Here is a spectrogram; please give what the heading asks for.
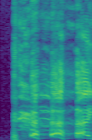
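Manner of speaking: loud high laugh at the critics; burst of high laughter. Real, not acted. To his cohost about the critics, a high burst of laughter. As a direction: cackle out loud.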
